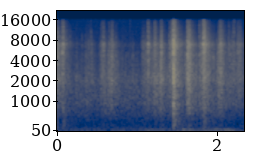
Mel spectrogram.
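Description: Thin opal diffusion on a frame rustling and crinkling like a grocery bag in irregular soft crackles, with a few sharper crinkles, the loudest about halfway through. It is the sound of the diffusion not being stretched tight to its frame.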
